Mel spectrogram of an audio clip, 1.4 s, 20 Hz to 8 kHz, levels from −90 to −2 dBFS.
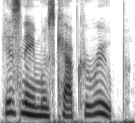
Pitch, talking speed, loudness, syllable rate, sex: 225 Hz, 180 wpm, -16 LUFS, 6.3 syllables/s, female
